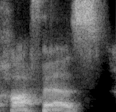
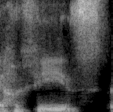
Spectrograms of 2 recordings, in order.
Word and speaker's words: Hafez: And so in Farsi, one would say Hafez. In Urdu, which is in South Asia, one would say Hafiz.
